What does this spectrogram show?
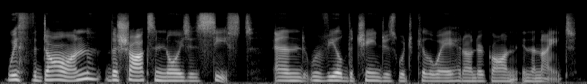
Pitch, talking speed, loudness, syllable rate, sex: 175 Hz, 195 wpm, -21 LUFS, 5.1 syllables/s, female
